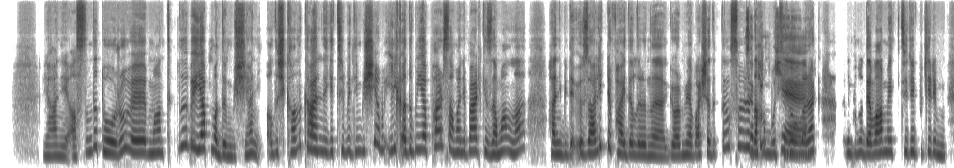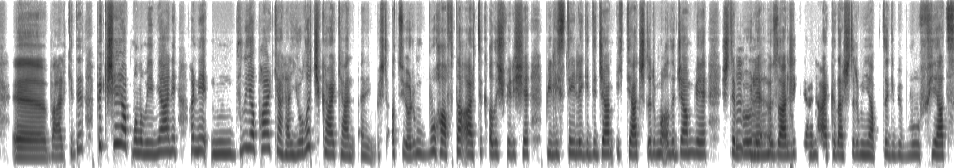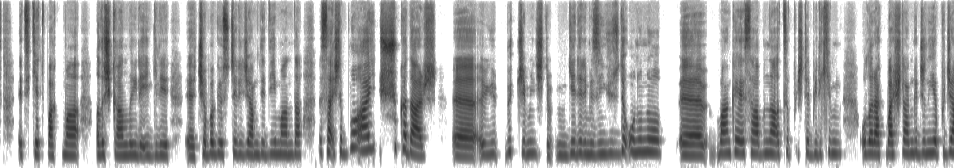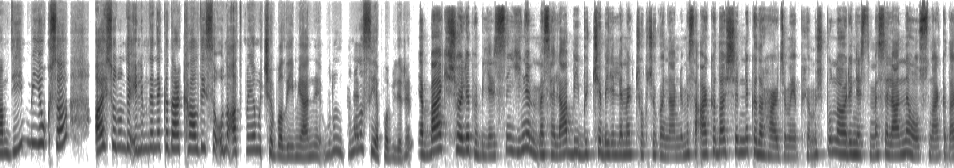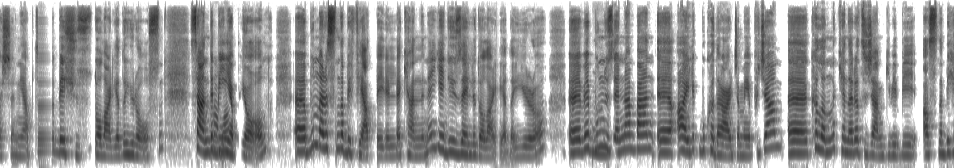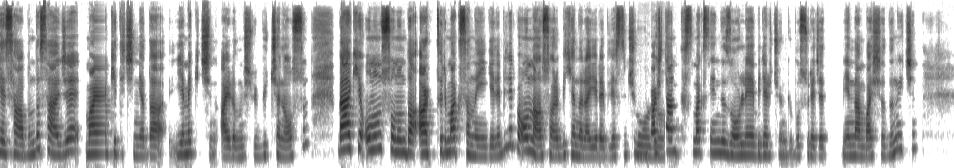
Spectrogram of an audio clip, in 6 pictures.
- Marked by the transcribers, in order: other background noise
- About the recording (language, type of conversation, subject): Turkish, advice, Bütçemi ve tasarruf alışkanlıklarımı nasıl geliştirebilirim ve israfı nasıl önleyebilirim?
